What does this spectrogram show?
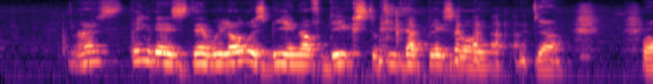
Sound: laughter

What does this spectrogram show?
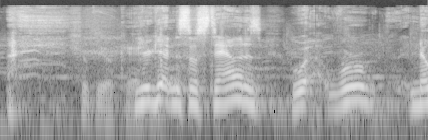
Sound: laugh

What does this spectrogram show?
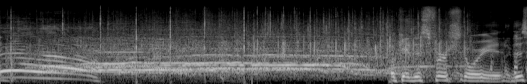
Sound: audience clapping and cheering

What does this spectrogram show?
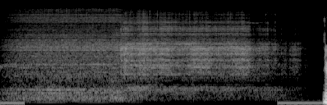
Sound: machine grinding

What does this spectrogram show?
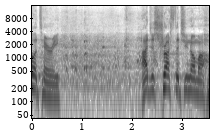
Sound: congregation laughs

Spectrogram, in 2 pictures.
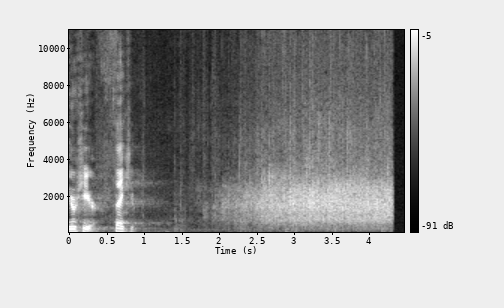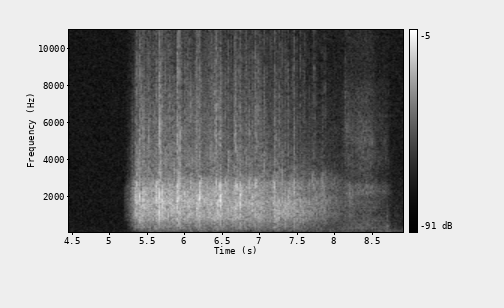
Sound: applause

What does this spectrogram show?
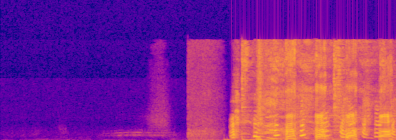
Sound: distant person screaming; all laughing

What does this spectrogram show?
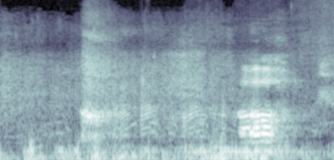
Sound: sighs

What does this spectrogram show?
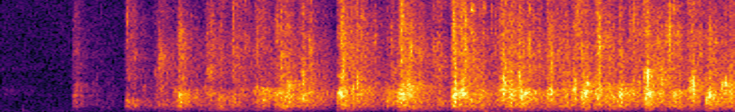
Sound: applause

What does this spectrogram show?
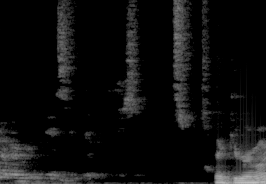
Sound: faintly speaking

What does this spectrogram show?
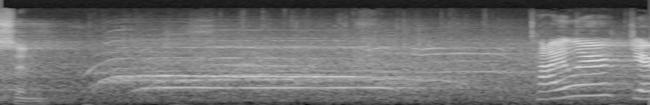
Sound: applause

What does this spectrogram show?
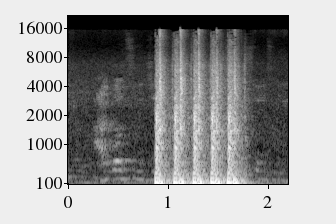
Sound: heavy knocking

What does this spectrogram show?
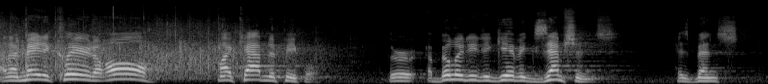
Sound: applause

